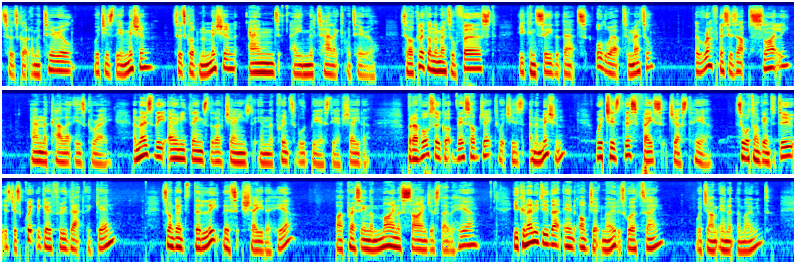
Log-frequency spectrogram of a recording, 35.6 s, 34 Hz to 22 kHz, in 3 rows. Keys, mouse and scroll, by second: 5.1 click, 7.3-18.8 middle drag, 18.8 click, 31.2 ctrl+z.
